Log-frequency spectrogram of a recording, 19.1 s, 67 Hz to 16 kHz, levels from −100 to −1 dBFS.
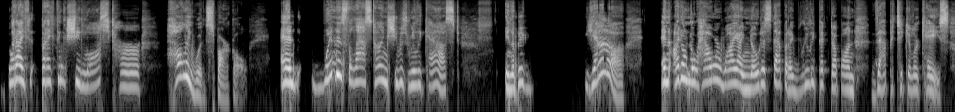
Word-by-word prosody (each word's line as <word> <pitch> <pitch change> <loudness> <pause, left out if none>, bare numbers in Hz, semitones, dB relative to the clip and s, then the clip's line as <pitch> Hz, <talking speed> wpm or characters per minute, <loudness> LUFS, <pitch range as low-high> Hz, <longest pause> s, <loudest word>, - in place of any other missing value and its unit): but 290 +2 -1
I 330 -2 +5
th 305 +2 -5 0.2
but 305 +1 -2
I 300 - 0
think 315 +1 -9
she 290 -1 +6
lost 235 +4 -1
her 225 -1 -7 0.5
Hollywood 315 - -1
sparkle. - - 0 0.7
And 280 0 +6 0.3
when 255 - -5
is 410 -3 +8
the 315 - -3
last 295 0 +5
time 310 -1 -3
she 275 - +5
was 270 -3 -3
really 250 +1 -6
cast 230 -3 +1 0.9
in 210 -2 +1
a - - -1
big 265 -5 -6 1.1
Yeah, 380 - -2 0.8
and 290 0 +4
I 310 - +1
don't 335 -1 +1
know 285 -2 -1
how 285 +4 -2
or 325 -1 -3
why 270 0 -2
I 250 -4 0
noticed 225 +6 -1
that, 270 -3 -4
but 235 - -5
I 195 0 -5
really 265 +6 -10
picked 260 -2 -10
up 215 0 -8
on 205 -2 -5 0.4
that 215 +7 -7
particular 210 -2 -2
case, 195 -6 +4
260 Hz, 140 wpm, -24 LUFS, 220-295 Hz, 1.1 s, is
